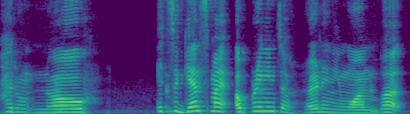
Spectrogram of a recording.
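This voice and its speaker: A woman's voice: fairly high pitch, moderate pace, natural voice. A woman playing an earnest, indignant female captive with memory loss in an audio drama. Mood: angry. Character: Five, earnest indignant female abductee with amnesia.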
